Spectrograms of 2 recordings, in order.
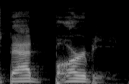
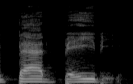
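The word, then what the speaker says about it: Bhad Bhabie: So I thought it was Bad Barbie, like the fucking doll, but it's actually Bad Baby.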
